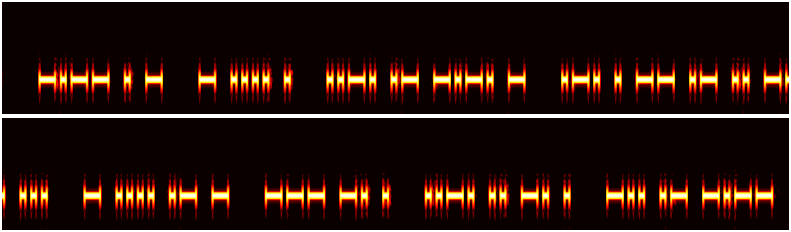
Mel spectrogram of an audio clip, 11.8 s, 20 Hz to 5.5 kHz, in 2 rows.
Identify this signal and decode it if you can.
Morse code, heard as a keyed tone, about 30 wpm, 700 Hz. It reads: YET THE FACT REMAINS THAT ONE FINE DAY
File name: Pinocchio / Pinocchio ch1 30 30 ik1hge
